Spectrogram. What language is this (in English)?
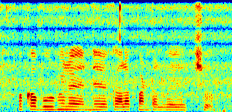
Telugu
